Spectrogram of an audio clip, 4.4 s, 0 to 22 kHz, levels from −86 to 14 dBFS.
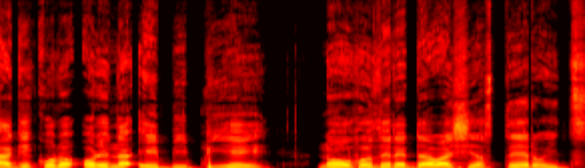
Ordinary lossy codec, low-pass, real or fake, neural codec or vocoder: none; none; real; none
